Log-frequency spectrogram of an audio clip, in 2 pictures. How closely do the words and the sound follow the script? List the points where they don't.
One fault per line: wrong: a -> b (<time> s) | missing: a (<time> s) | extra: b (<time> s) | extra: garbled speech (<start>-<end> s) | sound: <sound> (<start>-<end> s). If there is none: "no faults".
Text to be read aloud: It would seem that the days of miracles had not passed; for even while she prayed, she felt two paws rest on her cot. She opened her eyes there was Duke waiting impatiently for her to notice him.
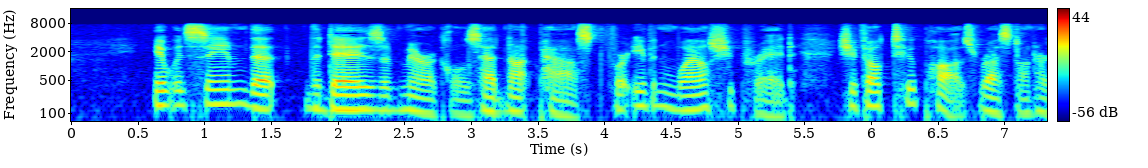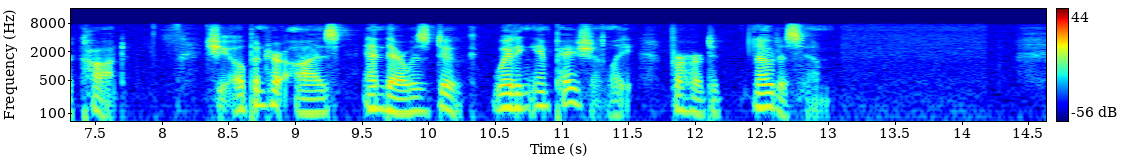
extra: and (9.5 s)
